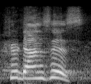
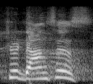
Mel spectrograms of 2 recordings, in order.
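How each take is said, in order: The two takes are said the same way.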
